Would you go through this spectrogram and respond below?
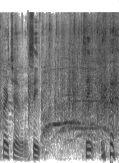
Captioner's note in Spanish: Ovación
